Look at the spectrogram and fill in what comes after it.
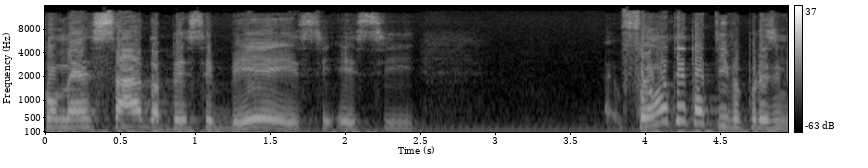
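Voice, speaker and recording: A woman talks at a moderate pace with a fairly high pitch. The room echo is audible. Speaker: actress. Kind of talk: TV interview. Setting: TV studio.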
